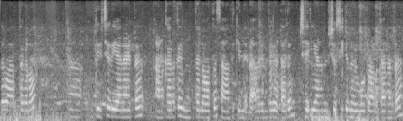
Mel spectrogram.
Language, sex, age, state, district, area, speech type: Malayalam, female, 45-60, Kerala, Idukki, rural, spontaneous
